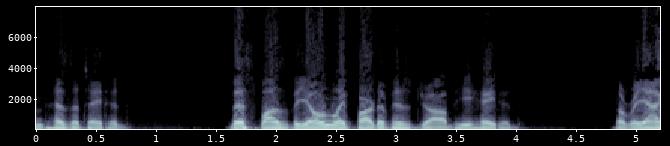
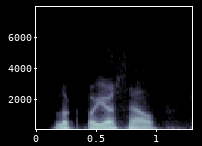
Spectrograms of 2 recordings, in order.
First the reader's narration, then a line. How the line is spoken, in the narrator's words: said in a flat monotone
